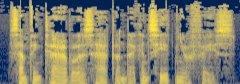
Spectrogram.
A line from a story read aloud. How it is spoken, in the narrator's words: Abigail murmured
